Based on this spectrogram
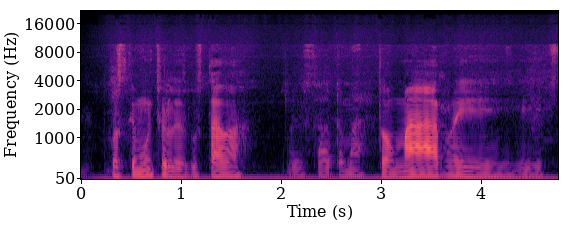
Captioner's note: speaking in foreign language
